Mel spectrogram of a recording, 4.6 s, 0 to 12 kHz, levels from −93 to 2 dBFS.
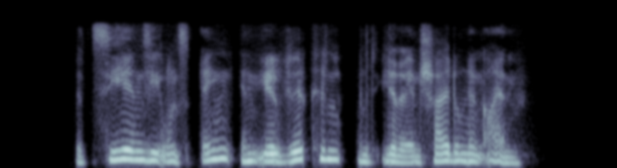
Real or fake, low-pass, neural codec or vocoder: fake; 7.2 kHz; codec, 16 kHz, 1 kbps, FreqCodec, larger model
